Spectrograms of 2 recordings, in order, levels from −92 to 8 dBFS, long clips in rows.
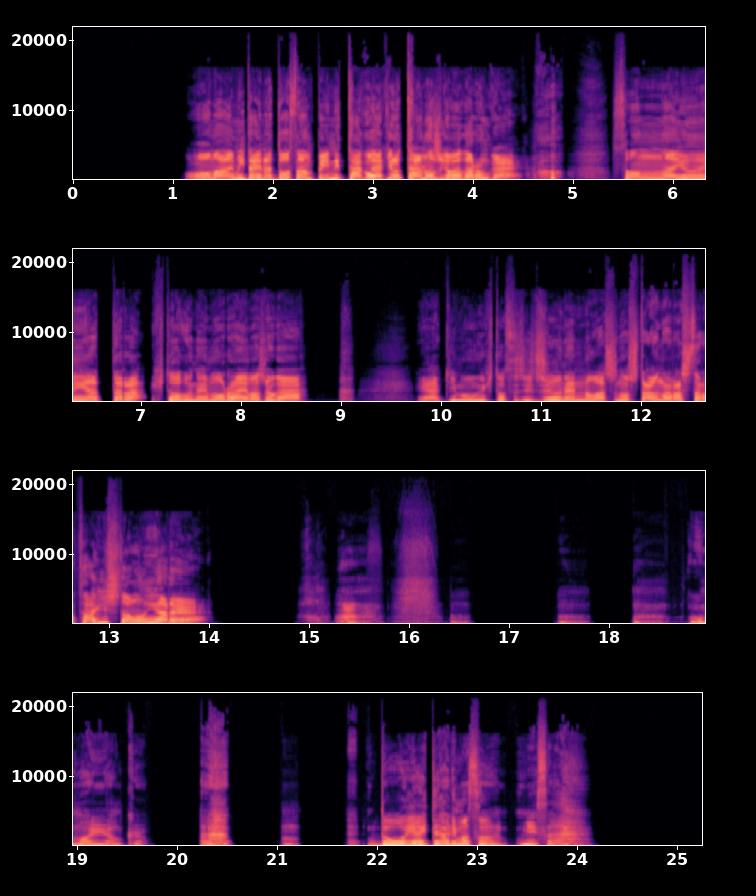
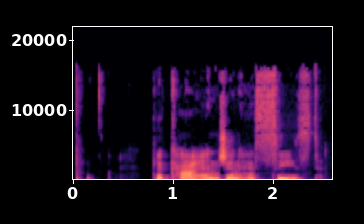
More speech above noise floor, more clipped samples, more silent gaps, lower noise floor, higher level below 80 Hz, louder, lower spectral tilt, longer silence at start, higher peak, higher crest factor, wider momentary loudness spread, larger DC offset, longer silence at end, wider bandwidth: first, 68 dB vs 43 dB; neither; neither; first, -84 dBFS vs -62 dBFS; second, -64 dBFS vs -58 dBFS; first, -16 LUFS vs -19 LUFS; about the same, -4 dB/octave vs -4.5 dB/octave; first, 1.15 s vs 0 s; about the same, 0 dBFS vs -2 dBFS; about the same, 18 dB vs 18 dB; about the same, 20 LU vs 20 LU; neither; first, 1.2 s vs 0.15 s; about the same, 18.5 kHz vs 17 kHz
